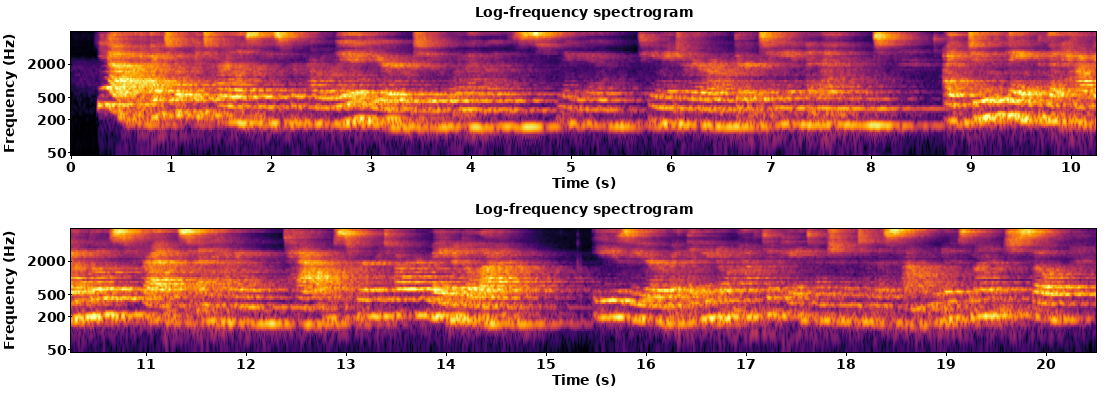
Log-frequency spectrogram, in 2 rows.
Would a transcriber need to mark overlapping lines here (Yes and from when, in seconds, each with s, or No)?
No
